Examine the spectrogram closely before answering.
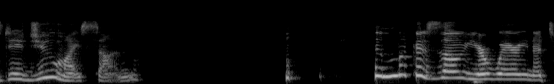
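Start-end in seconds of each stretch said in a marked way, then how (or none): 2.9-2.9 relieved laugh. Acted.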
